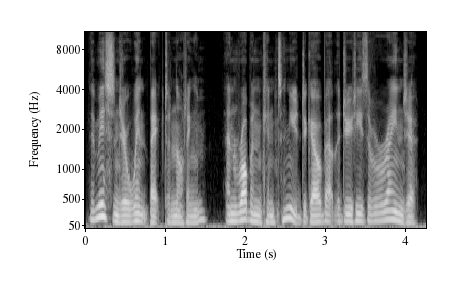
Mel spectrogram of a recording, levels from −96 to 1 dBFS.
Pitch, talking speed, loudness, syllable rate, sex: 125 Hz, 240 wpm, -19 LUFS, 6.9 syllables/s, male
